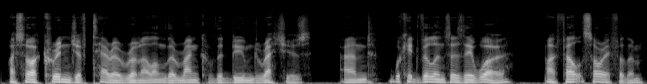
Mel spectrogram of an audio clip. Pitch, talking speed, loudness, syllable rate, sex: 100 Hz, 230 wpm, -20 LUFS, 6.0 syllables/s, male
